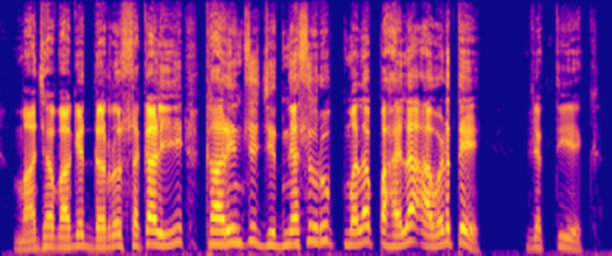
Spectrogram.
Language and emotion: Marathi, happy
